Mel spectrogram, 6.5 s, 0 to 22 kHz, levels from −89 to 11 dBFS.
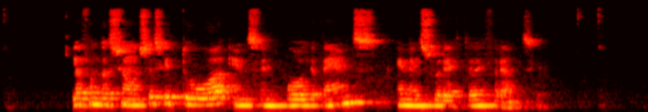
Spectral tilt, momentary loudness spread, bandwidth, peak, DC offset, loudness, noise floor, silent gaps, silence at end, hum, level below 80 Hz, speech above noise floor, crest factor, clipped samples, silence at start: -5 dB/octave; 9 LU; 16.5 kHz; -16 dBFS; under 0.1%; -29 LUFS; -80 dBFS; none; 1.1 s; none; -70 dBFS; 51 dB; 14 dB; under 0.1%; 0.7 s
